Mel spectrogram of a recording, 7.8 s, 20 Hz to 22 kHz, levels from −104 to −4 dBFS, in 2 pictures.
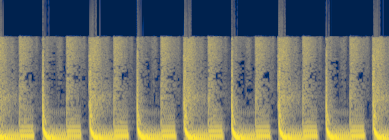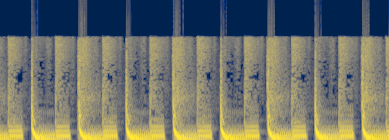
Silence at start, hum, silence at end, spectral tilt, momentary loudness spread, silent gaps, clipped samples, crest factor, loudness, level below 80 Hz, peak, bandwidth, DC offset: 0 s; none; 0 s; -5.5 dB/octave; 2 LU; none; 0.5%; 10 dB; -11 LUFS; -14 dBFS; 0 dBFS; 8.8 kHz; under 0.1%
